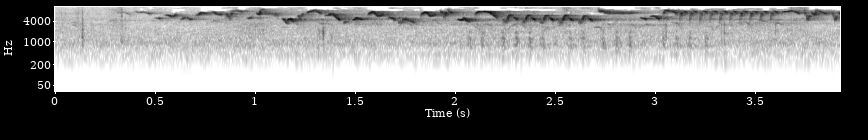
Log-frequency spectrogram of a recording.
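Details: Pacific wren (Troglodytes pacificus), tiny but loud, singing in San Francisco, California: a long, rapid song of high tinkling notes and fast trills, tumbling continuously without pause over faint background hiss.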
